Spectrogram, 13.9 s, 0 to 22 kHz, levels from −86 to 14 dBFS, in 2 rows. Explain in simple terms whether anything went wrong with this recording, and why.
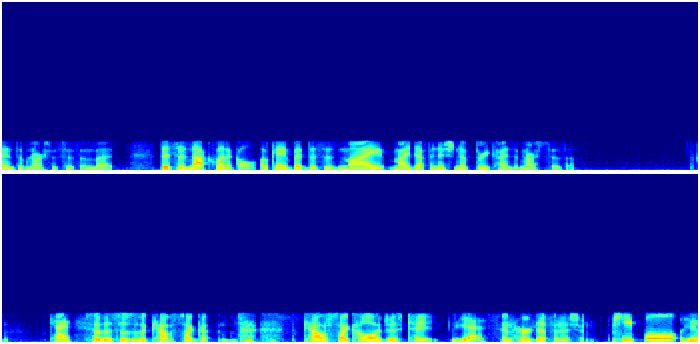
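Packet loss with last packet repeated struck twice, at 2.64 to 2.66 s and 10.3 to 10.32 s. Each time, a scrap of sound replays, causing a tiny stutter.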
